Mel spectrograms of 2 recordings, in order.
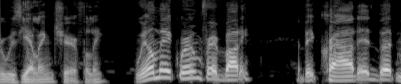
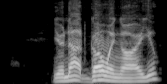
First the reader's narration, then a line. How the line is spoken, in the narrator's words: He cried to his passengers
